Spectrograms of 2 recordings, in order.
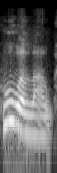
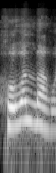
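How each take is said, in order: First: The first vowel is a rounded 'oo' sound. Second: The first vowel is an 'oh' sound. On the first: The speaker calls it right. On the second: The speaker calls it wrong.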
